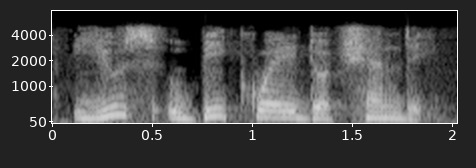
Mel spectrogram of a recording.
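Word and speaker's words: ius ubique docendi: there was something called in Latin and I'm using the church pronunciation use be Cueto Chen D which literally means the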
